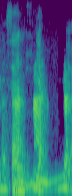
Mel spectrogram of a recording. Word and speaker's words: 坦桑尼亚: 坦桑尼亚。欢迎来坦桑尼亚。坦桑尼亚。Yeah. And so the words for Kenya and Tanzania are very similar to the English pronunciation.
